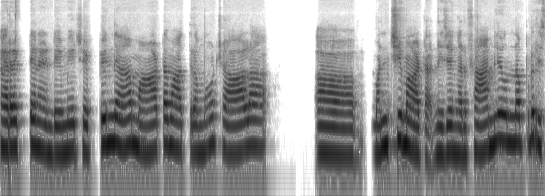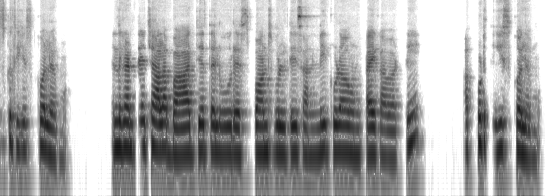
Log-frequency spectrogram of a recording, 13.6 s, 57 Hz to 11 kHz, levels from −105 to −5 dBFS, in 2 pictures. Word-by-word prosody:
కరెక్టేనండి. 210 -2 +2
మీరు 200 0 -1
చెప్పిందా 230 +4 +3 0.3
మాట 200 +2 -2 0.2
మాత్రము 200 0 -3 0.2
చాలా 200 +3 0 0.8
ఆహ్, 180 -1 0 0.3
మంచిమాట 225 -2 +4 0.2
నిజంగానే. 185 -1 0
ఫ్యామిలీ 205 +6 +3
ఉన్నప్పుడు 240 +1 +2
రిస్క్ 230 +1 -10
తీసుకోలేం. 205 -3 -2 0.7
ఎందుకంటే 210 0 +2
చాలా 205 -1 +4
బాధ్యతలు 185 +1 +1 0.2
రెస్పాన్సిబిలిటీస్ 185 0 -1
అన్నీ 175 +2 -2
కూడా 195 0 +2
ఉంటాయి 180 0 0
కాబట్టి 165 +5 -5 0.7
అప్పుడు 235 +4 -2
తీసుకోలేం. 195 -4 -1
195 Hz, 100 wpm, -23 LUFS, 185-210 Hz, 0.8 s, మంచిమాట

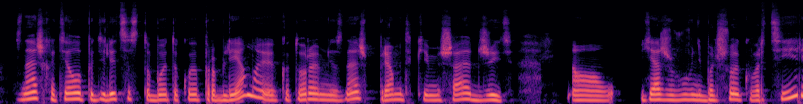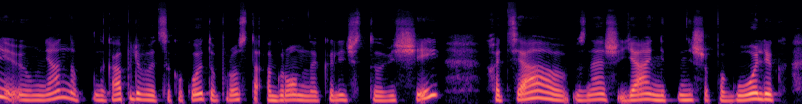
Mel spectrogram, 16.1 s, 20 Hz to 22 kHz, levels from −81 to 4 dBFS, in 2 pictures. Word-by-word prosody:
Знаешь, 225 +5 +2
хотела 225 +1 +2
поделиться 215 +3 0
с - - -9
тобой 190 +1 -1
такой 200 +2 -2
проблемой, 195 - +1
которая 200 +4 0
мне, 190 -2 -1
знаешь, 230 +8 -1
прямо-таки 195 +1 -2
мешает 185 +2 -1
жить. 180 0 -1 0.6
Ау. 180 -2 -1 0.2
Я 200 +3 +2
живу 190 0 -1
в - - 0
небольшой 190 +2 0
квартире, 225 - 0
и - - +1
у 185 - -1
меня 190 +8 0
нап 235 -10 -3
накапливается 195 0 -1
какое-то 200 0 -1
просто 195 +3 -4
огромное 180 -1 +1
количество 185 -1 -4
вещей. 225 - +1 0.4
Хотя, 235 -6 +3
в - - -9
знаешь, 190 +2 -1
я 190 +4 +3
не 185 -3 +2
не 190 0 +1
шопоголик, 185 +5 +3
195 Hz, 135 wpm, -22 LUFS, 180-215 Hz, 0.6 s, Хотя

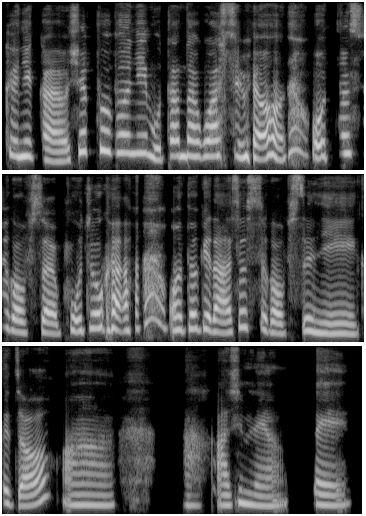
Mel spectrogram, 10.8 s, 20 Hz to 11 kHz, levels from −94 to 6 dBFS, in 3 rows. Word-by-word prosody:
그니까요. 260 - +1
셰프 390 - +1
분이 360 -1 +1
못 240 -1 -1
한다고 295 -1 +3
하시면 295 -2 +1 0.6
어쩔 350 +7 0
수가 300 -10 -1
없어요. 210 -2 0
보조가 265 +1 +2 0.4
어떻게 270 +2 +1
나설 225 +8 +1
수가 255 -8 -1
없으니 195 -2 -2
그죠? 225 - -1
아. 205 -1 -4 0.7
아 195 -2 -11
아쉽네요. 200 -1 -3 0.3
네. 205 0 -2
245 Hz, 245 characters per minute, -22 LUFS, 205-295 Hz, 0.7 s, 한다고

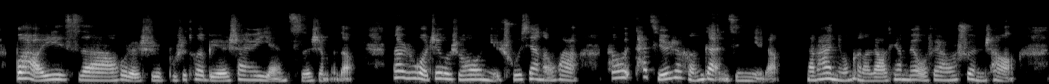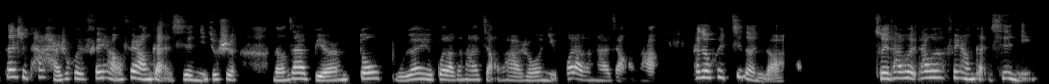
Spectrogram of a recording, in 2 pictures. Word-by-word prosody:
不 280 - +8
好 275 -8 +5
意 220 +3 +3
思 215 -1 -5
啊， 185 -2 +3
或 205 +2 0
者 165 -3 +3
是 180 +2 -4
不 185 - -9
是 190 - -4
特 220 0 -1
别 175 -3 +3
善 210 +2 -2
于 - - -2
言 190 -1 -1
辞 165 -3 -3
什 180 - -2
么 250 +2 -9
的。 255 - -1 0.4
那 310 0 +3
如 285 -2 0
果 255 -4 +5
这 275 +6 +1
个 255 - +4
时 240 -3 -2
候 225 +1 +2
你 200 -5 -2
出 220 - -2
现 245 +1 0
的 205 - -3
话， 200 -3 -2 0.3
他 290 - -2
会 310 - +2
他 340 - -2
其 335 -9 +1
实 250 - +4
是 310 +1 0
很 210 -7 -1
感 240 0 +2
激 180 - -7
你 175 -2 -5
的， - - -4 0.3
哪 200 - +1
怕 260 +5 +4
你 225 - +2
们 185 +1 -3
可 225 - -2
能 170 - -3
聊 170 0 +1
天 230 +5 -3
没 215 - -1
有 215 - 0
非 195 - -5
常 195 -1 -2
顺 225 -5 -2
畅， 185 - -2 0.4
但 345 0 +4
是 335 -2 -2
他 335 +5 -5
还 205 -10 0
是 260 - -2
会 260 -1 +1
非 290 +4 +1
常 245 -4 0
非 305 +6 +4
常 240 -4 +6
感 235 -2 +3
谢 225 -1 +1
你， 195 +2 -3
就 230 -1 0
是 225 -3 +3 0.3
能 185 0 +1
在 270 +3 +6
别 190 -6 +4
人 205 +4 +1
都 275 +1 +4
不 180 0 -6
愿 245 +5 +3
意 230 - +2
过 225 0 +1
来 205 - +4
跟 215 +1 -6
他 220 -1 -2
讲 220 - -4
话 195 -2 -4
的 175 - -5
时 180 - -4
候， 185 +1 -1
你 185 - -5
过 270 - +2
来 260 - +3
跟 195 -1 -10
他 175 -1 -5
讲 - - -4
话， - - -15 0.6
他 300 - +1
就 320 0 +6
会 315 0 -3
记 335 +4 -4
得 - - 0
你 - - -7
的 - - -2
好， - - -3 0.9
所 275 - +3
以 - - +4
他 285 +2 0
会 290 -2 +4
他 300 +3 0
会 315 0 +2
非 310 -1 -3
常 255 -3 +2
感 265 - -4
谢 285 - -5
你。 245 0 -2
225 Hz, 325 characters per minute, -23 LUFS, 195-270 Hz, 0.9 s, 不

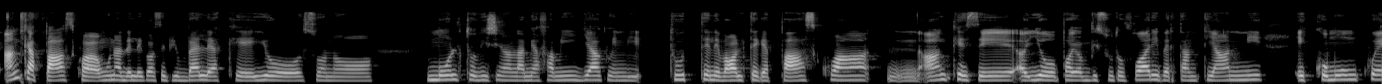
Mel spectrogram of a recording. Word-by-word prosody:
anche 300 +4 +4
a - - +6
Pasqua 190 -1 +5
una 200 +2 -1
delle 190 0 -1
cose 200 +1 -3
più 195 0 -6
belle 200 +1 +2
è 190 0 -3
che 200 -1 -6
io 185 -1 0
sono 180 -1 -6 0.5
molto 210 +1 0
vicina 195 0 -2
alla 185 -1 -1
mia 185 -1 -5
famiglia, 200 +1 -1
quindi 185 -2 -8 0.3
tutte 225 0 -2
le 200 -1 +1
volte 190 +2 +3
che 185 - 0
è 180 - -8
Pasqua, 200 +2 +3 0.2
mhmm, 85 - -9
anche 225 +2 +2
se 195 -1 +1
a 190 - +2
io 195 -1 +1
poi 200 +1 0
ho 190 - -1
vissuto 195 +1 -5
fuori 210 +3 +3
per 195 -1 -4
tanti 195 +1 -5
anni 205 +3 -2 0.3
e 205 0 -2
comunque 220 +3 0
195 Hz, 165 wpm, -24 LUFS, 185-205 Hz, 0.5 s, a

